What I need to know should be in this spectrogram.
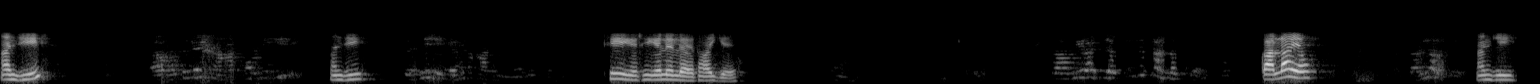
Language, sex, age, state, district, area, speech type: Dogri, female, 30-45, Jammu and Kashmir, Samba, rural, conversation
